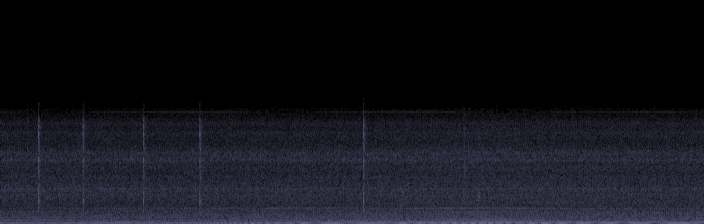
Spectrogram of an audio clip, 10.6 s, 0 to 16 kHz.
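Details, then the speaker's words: G5 CPU fan converted to a Zalman motor, running near its 3,000 rpm peak at 12 V: low, steady hum with a faint even whir and occasional light ticks; much quieter than the original mechanism; normal fan running. "I think you'll agree the converted fan is much quieter than trying to run the original mechanism."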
